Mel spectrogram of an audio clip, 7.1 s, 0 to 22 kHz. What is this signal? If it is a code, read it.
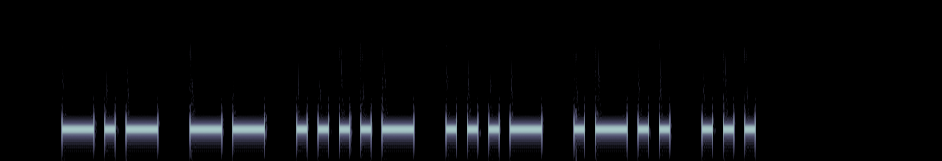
Morse code, heard as a keyed tone, about 15 wpm, 700 Hz. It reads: KM4VLS
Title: USA Call Signs - 6 Characters - Repeated 3x - 15wpm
